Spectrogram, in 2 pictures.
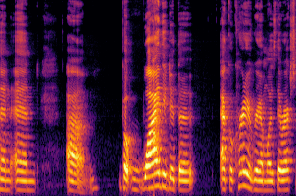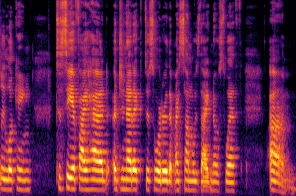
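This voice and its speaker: A woman explaining her own heart condition in a casual video diary, halting and slightly out of breath, with frequent restarts. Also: fairly low pitch, gravelly.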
